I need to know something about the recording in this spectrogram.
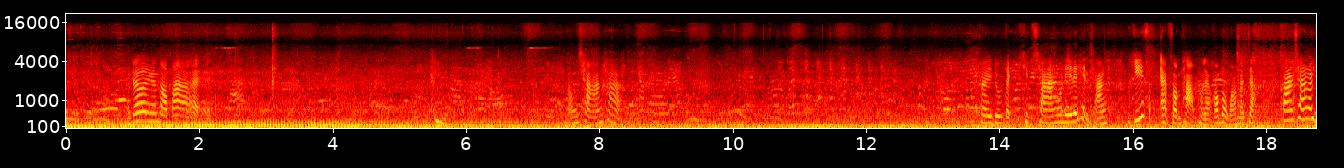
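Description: People chatter nearby in a busy outdoor crowd.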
